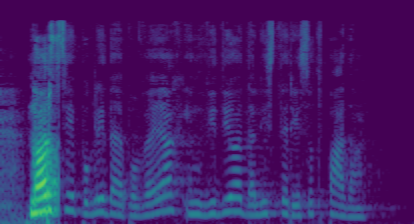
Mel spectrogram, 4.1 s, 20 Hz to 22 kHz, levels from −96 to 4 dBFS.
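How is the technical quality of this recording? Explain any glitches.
Pretty rough, honestly; there are two clear problems.

Throughout, the treble sounds synthetic, with gritty, lispy s sounds, likely HE-AAC compression at a low bitrate around 24 kbps, rebuilding the top end from copied lower bands.

From 0.59 s to the end, the speech drops by about 30 dB to a thin ghost, as if one channel were inverted and cancelling the shared centre in mono.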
